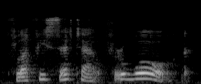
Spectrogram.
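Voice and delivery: plain reading voice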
